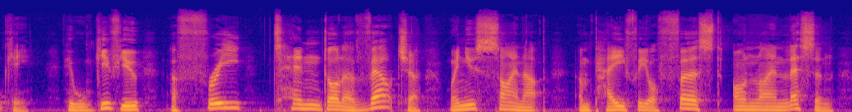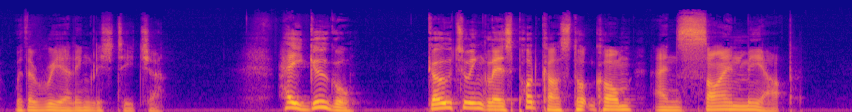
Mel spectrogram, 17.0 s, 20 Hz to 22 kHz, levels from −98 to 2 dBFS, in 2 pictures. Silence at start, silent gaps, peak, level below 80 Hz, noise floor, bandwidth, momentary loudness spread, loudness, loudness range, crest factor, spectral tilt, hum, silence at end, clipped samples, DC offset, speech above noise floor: 0.05 s; none; -2 dBFS; -44 dBFS; -59 dBFS; 14.5 kHz; 15 LU; -22 LUFS; 6 LU; 20 dB; -5 dB/octave; none; 0.6 s; under 0.1%; under 0.1%; 37 dB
